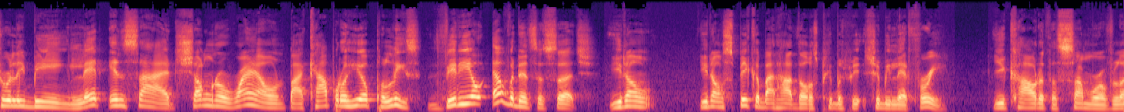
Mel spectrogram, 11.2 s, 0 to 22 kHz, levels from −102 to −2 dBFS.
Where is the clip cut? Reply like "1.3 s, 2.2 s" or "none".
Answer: 6.0 s, 9.7 s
